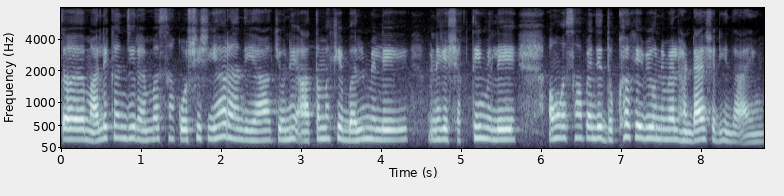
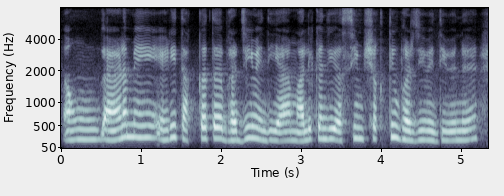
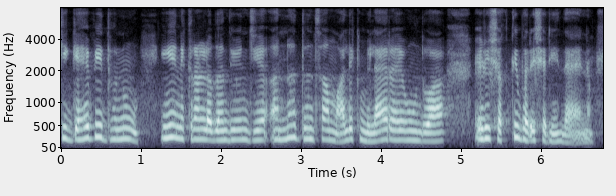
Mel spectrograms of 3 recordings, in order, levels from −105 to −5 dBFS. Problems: constant background noise, echo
